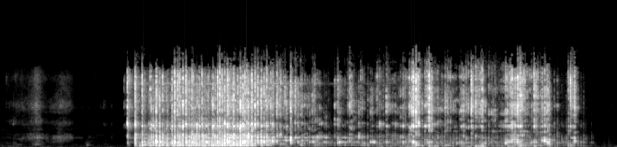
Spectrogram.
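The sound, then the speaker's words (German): A die is rolled as a stock-market oracle forecasting US share prices, rattling and clattering steadily for several seconds in a dense run of sharp clicks, with a brief lull midway before a final flurry, then silence. No one speaks. “Ich muss nachher mal prüfen, ob der Würfel manipuliert wurde.”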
